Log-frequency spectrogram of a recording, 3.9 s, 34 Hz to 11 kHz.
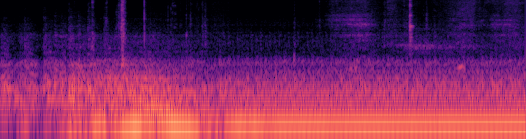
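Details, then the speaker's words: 2009 Ford Fiesta Mk7 1.4 TDI, 5-speed, after replacing the starter motor (and an earlier fuel injector replacement): starter spins briefly, engine catches cleanly and settles to a steady even idle; faultless start, no dashboard errors. "Good sign so far, it obviously starts. Let's see what it's like to drive."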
